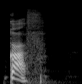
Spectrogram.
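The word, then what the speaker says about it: Каф (כ): Каф. К или хрипящая Х, если в середине слова.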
